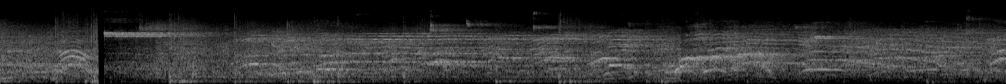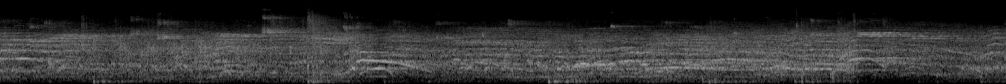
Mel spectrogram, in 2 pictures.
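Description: Players and spectators talking and calling out in a large gym, with the sharp hits of a volleyball during a rally. The sound cuts out for a split second about a second in.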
